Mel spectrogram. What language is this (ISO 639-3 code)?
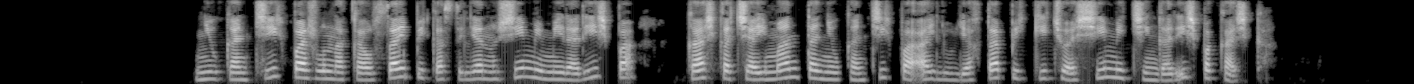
qvj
